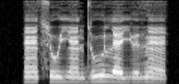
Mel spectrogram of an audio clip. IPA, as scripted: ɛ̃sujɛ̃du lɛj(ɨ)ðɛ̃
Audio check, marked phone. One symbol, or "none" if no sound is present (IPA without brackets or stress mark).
ɨ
